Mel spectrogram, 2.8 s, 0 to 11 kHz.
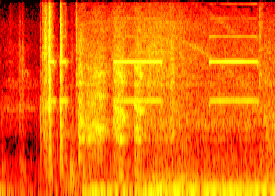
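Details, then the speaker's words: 1997 Honda Civic EK hatchback, 27 years old, manual: a couple of clicks, a brief crank, then it catches at once and settles into a steady low idle, clutch not yet let out; fires right up, normal start. "fires right up purves like a kitten"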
